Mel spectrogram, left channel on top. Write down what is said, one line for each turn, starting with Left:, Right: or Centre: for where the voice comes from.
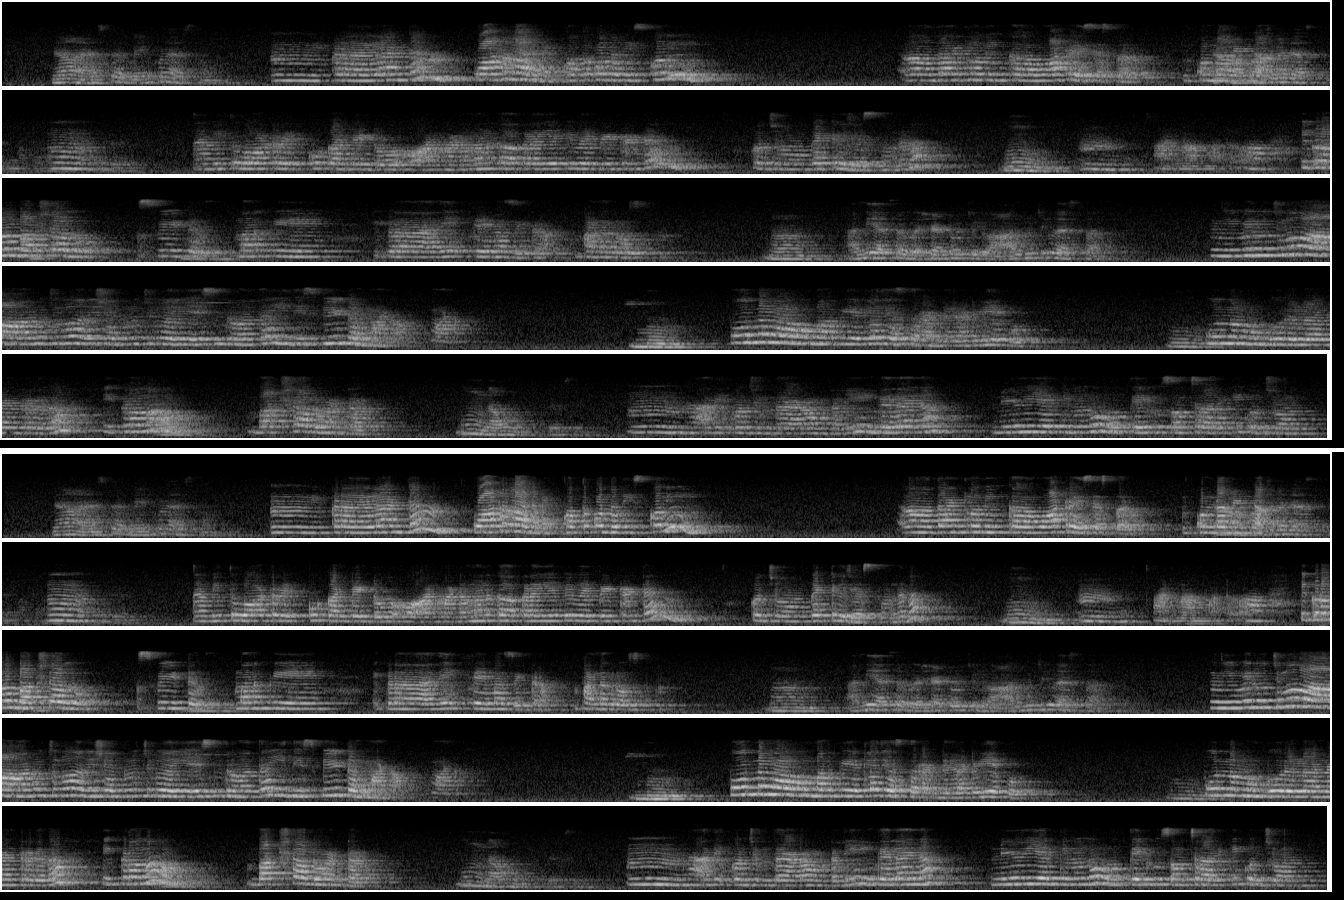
Centre: ఆ వేస్తారు మేము కూడా వేస్తాం
Right: ఉ ఇక్కడ ఎలా అంటే వాటర్ లాగానే కొత్త కొండ తీసుకొని ఆ దాంట్లోని ఇంకా వాటర్ వేసేస్తారు కుండ
Centre: ఆ
Right: నిండా
Centre: పలుసగా చేస్తాంది అనమాట ఆ
Right: ఉమ్
Centre: పలుసగా
Right: విత్ వాటర్ ఎక్కువ క వన్ అంటూ అనమాట మనకు అక్కడ ఏపీ వైపు ఏంటంటే కొంచెం గట్టిగా చేస్తాం కదా
Centre: హ్మ్.
Right: ఉ అట్లా అనమాట ఇక్కడ ఉన్న
Centre: ఇవన్నీ.
Right: భక్ష్యాలు స్వీట్
Centre: హ్మ్.
Right: మనకి ఇక్కడ అది ఫేమస్ ఇక్కడ పండుగ రోజు
Centre: ఆ అన్నిీ వేస్తారు కదా షెడ్ రుజులు ఆరు రుచులు వేస్తారు
Right: ఇవై రోజులు ఆ రోజులు అ చెడ రుచులు వేసిన తర్వాత ఇది స్వీట్ అనమాట
Centre: మాట ఆ
Right: ఇన్నము మనకి ఎట్లా చేస్తారంటడి అటు వేపు
Centre: హ్మ్.
Right: పూర్ణమబూర్ లు అని అంటారు కదా ఇక్కడనా
Centre: అవును.
Right: భక్షాలు అంటారు
Centre: ఉ అవును తెల్సు
Right: ఉ అది కొంచెం తేడా ఉంటది ఇంక ఎలా అయినా న్యూ ఇయర్ కి నును తెలుగు సంవత్సరాదికి కొంచెం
